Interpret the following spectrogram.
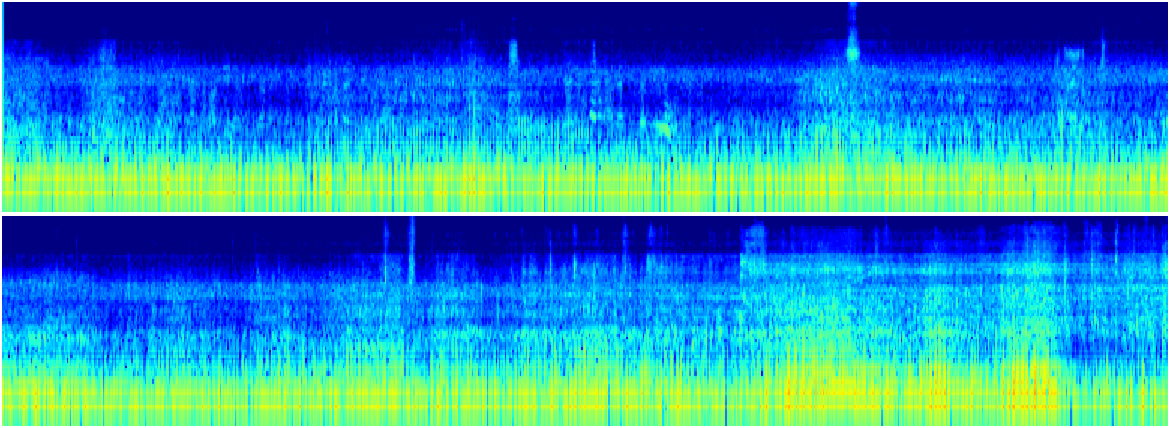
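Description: Enduro motorcycle engines running on a dirt trail: a steady low engine drone throughout, with revs rising and falling as bikes ride up the track, loudest in the last few seconds.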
